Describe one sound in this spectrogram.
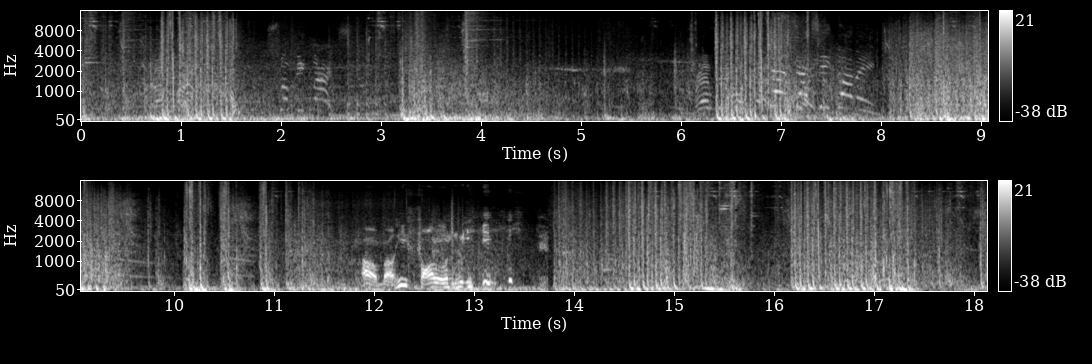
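Rapid gunfire bursts out in loud, short volleys.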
